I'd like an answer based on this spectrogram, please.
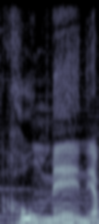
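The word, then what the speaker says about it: Khomeini: de sacerdote muçulmano o aiatolá romênia pronúncia essa mas na verdade escreve com commenee era o grande líder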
